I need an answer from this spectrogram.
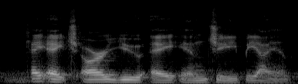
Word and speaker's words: Khruangbin: But, it's I mean, it's impossible to pronounce. k h r u a n g b i n Oh, I may have actually seen it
